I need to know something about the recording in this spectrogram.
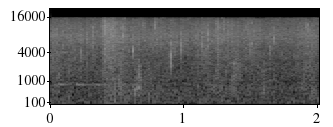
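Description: A fire crackles close by.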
